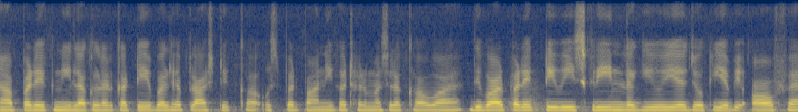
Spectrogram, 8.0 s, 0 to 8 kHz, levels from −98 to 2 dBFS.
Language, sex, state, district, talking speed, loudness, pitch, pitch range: Hindi, female, Bihar, Saharsa, 235 wpm, -18 LUFS, 185 Hz, 175-190 Hz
